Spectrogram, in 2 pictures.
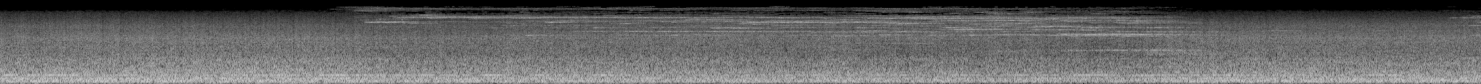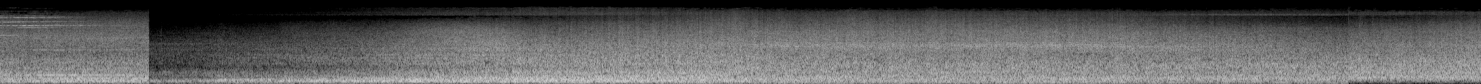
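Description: E4 Series Max double-deck Shinkansen running through the station, its wheels and running gear giving a steady rumble with thin high squealing tones over it. After a sudden cut about halfway, a steady rushing noise builds and stays loud.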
